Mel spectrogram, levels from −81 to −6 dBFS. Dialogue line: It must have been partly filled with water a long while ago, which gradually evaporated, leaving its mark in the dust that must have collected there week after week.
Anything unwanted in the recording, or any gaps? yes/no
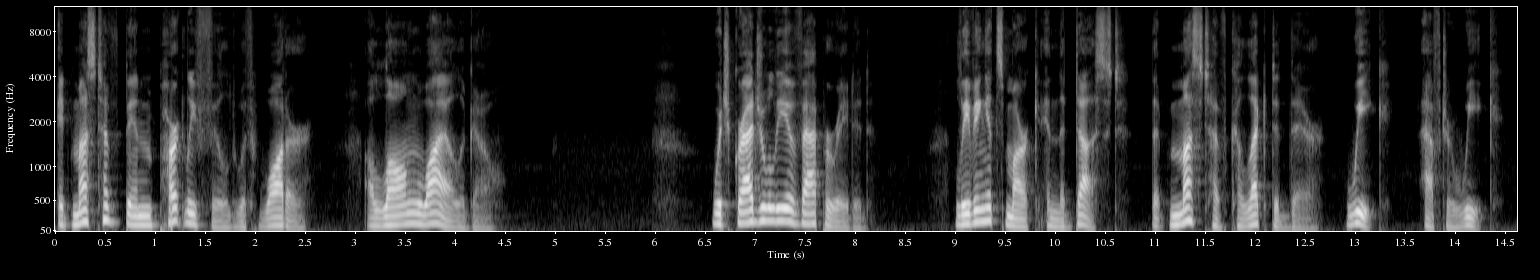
no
